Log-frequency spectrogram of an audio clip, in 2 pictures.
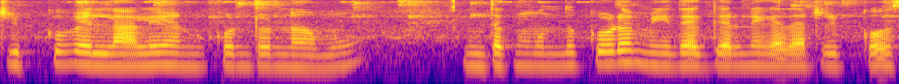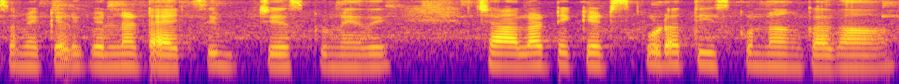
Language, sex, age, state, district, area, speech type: Telugu, female, 18-30, Telangana, Karimnagar, rural, spontaneous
